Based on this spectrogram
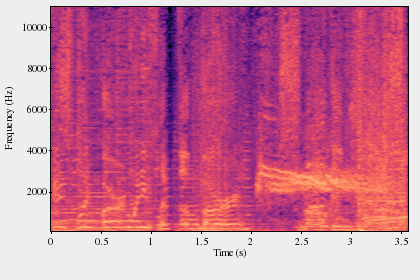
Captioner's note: birdcall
